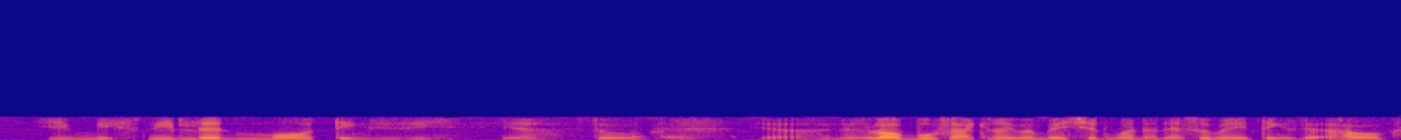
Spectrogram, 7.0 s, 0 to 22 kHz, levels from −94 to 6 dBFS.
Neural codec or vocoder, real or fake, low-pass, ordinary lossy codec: none; real; 3.6 kHz; none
